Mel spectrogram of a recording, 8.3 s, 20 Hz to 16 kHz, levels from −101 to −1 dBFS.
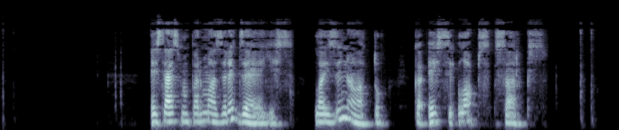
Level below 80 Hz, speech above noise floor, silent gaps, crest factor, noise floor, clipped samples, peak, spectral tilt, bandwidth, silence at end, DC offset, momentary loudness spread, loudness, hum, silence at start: -70 dBFS; 40 dB; 4.07-4.19 s, 5.45-5.52 s; 26 dB; -64 dBFS; under 0.1%; 0 dBFS; -4 dB/octave; 9.6 kHz; 1.05 s; under 0.1%; 16 LU; -24 LUFS; none; 2 s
